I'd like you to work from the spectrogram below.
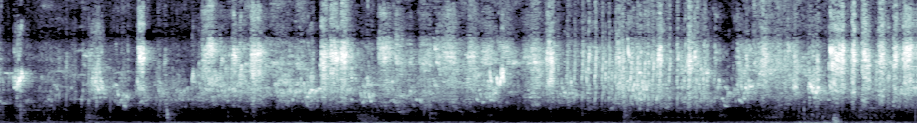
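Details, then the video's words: Steady wall of budgerigar chatter, many thin squeaks, warbles and clicks overlapping without pause, growing slightly louder toward the end, low hum beneath. "Austrailian perrot sound"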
